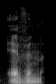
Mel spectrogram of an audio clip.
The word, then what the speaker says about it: Evan: Also Ian, Mc, äh, Ian, äh, Ian, oder Evan eigentlich ausgesprochen.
